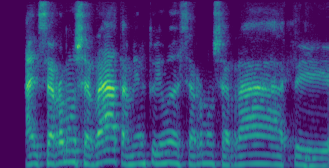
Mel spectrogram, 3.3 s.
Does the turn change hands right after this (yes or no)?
no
